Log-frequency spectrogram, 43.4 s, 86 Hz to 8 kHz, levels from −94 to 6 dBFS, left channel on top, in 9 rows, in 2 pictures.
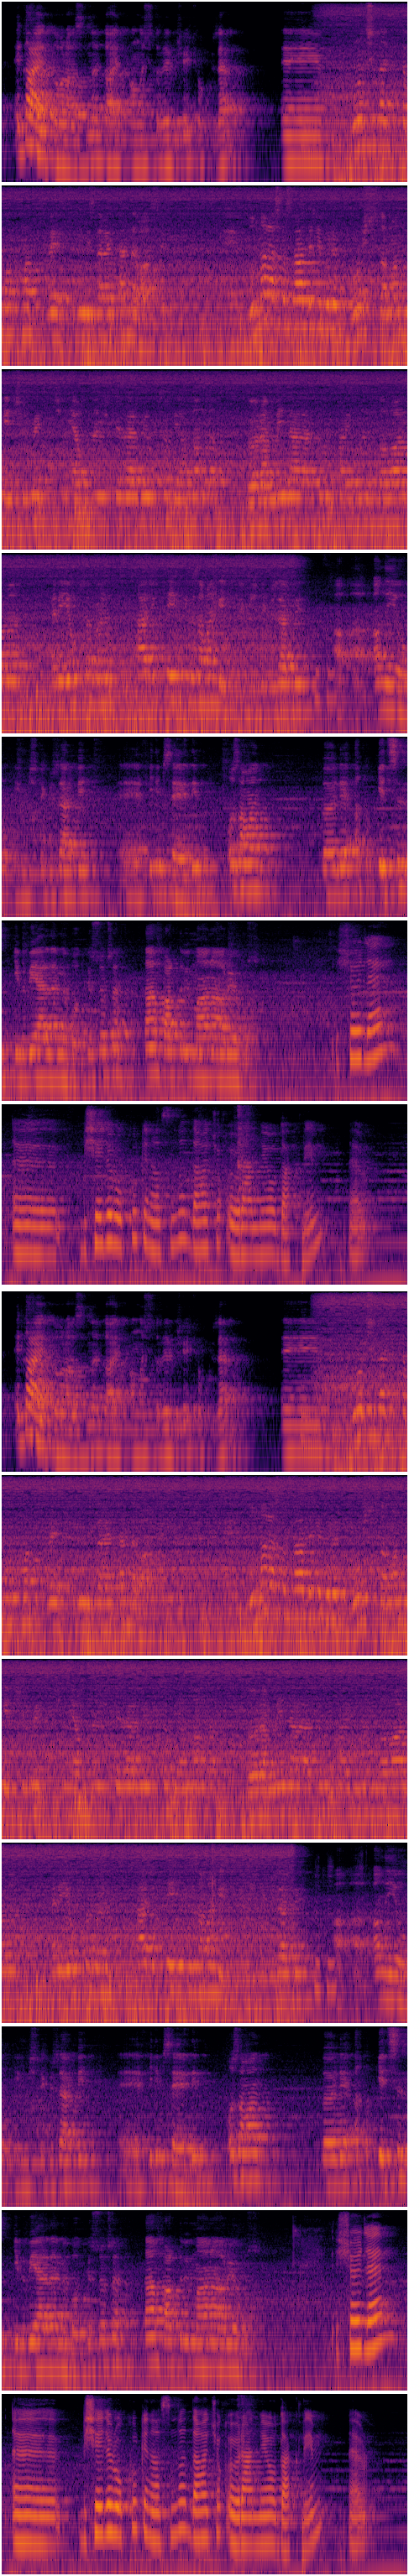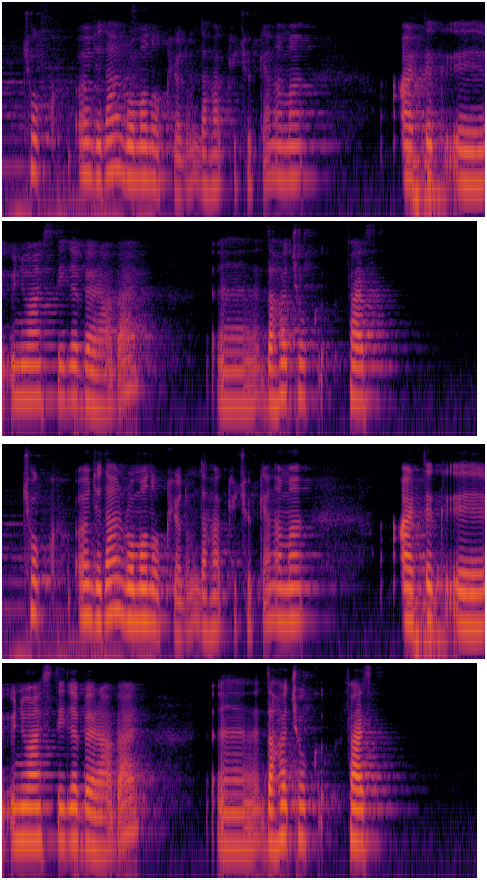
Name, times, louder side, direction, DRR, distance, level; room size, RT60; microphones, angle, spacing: voice 1, 0.2-2.7 3.3-3.9 4.2-7.0 7.5-12.2 12.6-14.7 15.1-15.8 16.1-18.1 18.4-20.4 20.7-21.7 22.0-22.5 23.1-25.6 25.9-27.1 37.8-38.1, left 1 dB, 5° left, -2 dB, 3.3 m, -36 dB
sound 1, 3.7-18.0, right 1 dB, 70° right, 3.4 m, -39 dB
sound 2, 15.2-31.9, left 1 dB, 25° left, 7.7 m, -51 dB
sound 3, 18.9-35.3, equal, 60° left, 5.4 m, -52 dB
voice 2, 27.6-32.8 33.1-33.4 34.0-34.2 34.6-37.1 37.8-40.0 40.8-41.7 42.1-42.3, right 4 dB, 40° right, 12 dB, 0.5 m, -34 dB
19.0 x 15.5 x 4.2 m, 0.82 s
head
